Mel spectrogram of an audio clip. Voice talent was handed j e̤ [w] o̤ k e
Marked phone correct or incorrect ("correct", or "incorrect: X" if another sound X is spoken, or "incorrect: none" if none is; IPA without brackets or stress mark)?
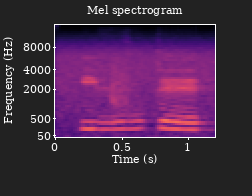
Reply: incorrect: v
